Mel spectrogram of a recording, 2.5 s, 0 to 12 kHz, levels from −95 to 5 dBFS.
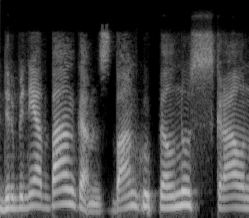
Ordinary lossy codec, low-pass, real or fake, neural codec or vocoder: Opus, 32 kbps; 7.2 kHz; fake; codec, 16 kHz, 0.5 kbps, X-Codec, WavLM features, trained on Multilingual LibriSpeech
